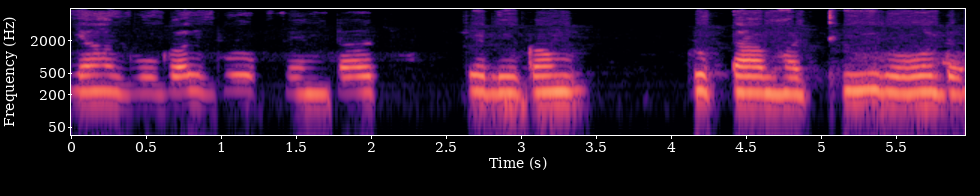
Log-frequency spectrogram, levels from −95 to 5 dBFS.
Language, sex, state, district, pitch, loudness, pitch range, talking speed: Hindi, female, Bihar, Purnia, 220 Hz, -27 LUFS, 210-230 Hz, 90 wpm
